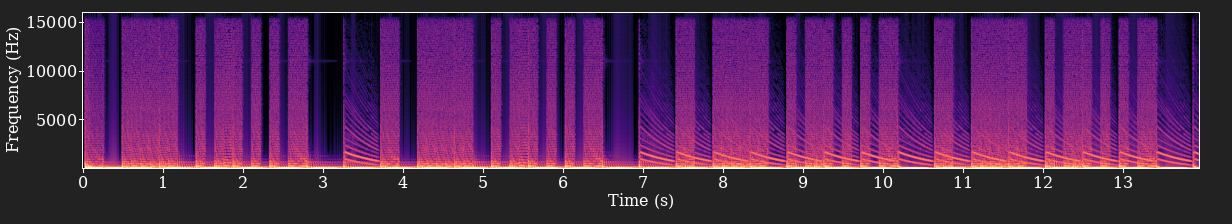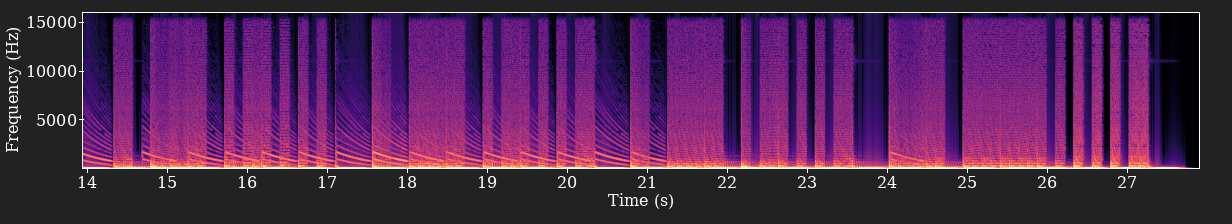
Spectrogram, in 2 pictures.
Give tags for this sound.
game music techno

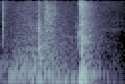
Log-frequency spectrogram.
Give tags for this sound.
closing ice-box opening

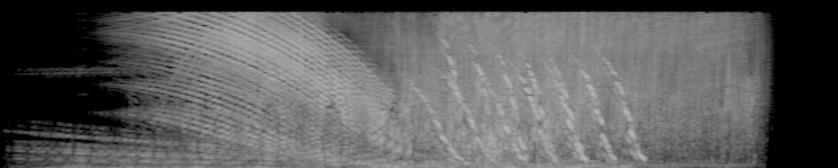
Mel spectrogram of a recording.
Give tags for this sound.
Spaceship Attack Warp Space Phaser

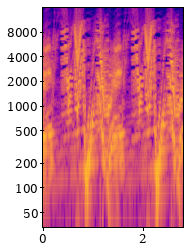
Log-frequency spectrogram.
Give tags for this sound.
abstract analog beep bleep cartoon comedy electro filter fx game happy-new-ears lol loop ridicule sonokids-omni sound-effect soundesign strange synth synthesizer weird

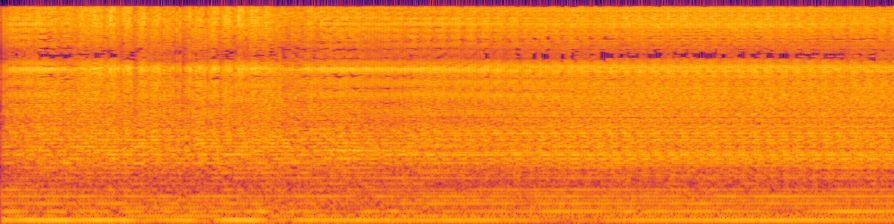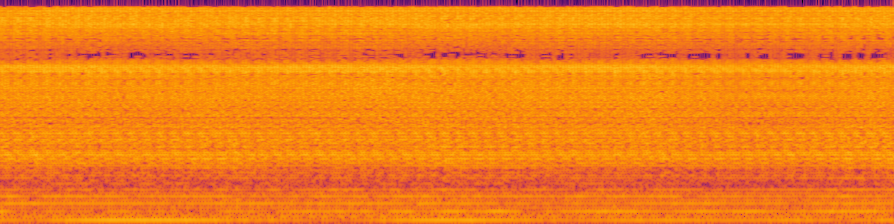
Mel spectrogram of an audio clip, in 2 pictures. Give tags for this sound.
Texture Ringmod Synth Multisample

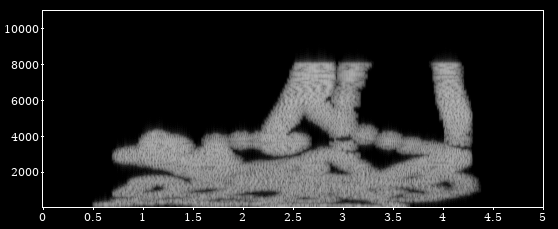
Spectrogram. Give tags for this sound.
space ambient synth

